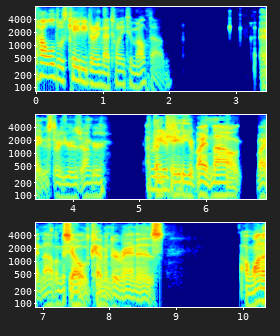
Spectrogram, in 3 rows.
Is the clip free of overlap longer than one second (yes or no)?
yes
